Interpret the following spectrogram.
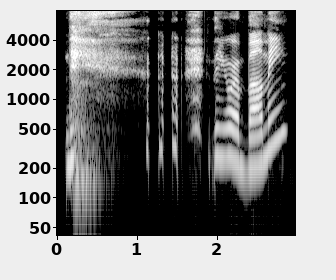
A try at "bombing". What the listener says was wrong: I would even open your mouth a little bit more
